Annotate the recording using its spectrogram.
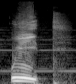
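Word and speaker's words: huit: তারপরে রয়েছে উইথ। উইথ এর বানানে শেষে তে আছে এবং তের উচ্চারণ হচ্ছে।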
